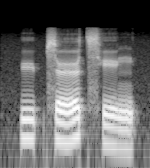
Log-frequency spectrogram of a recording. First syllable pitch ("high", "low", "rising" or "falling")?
low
